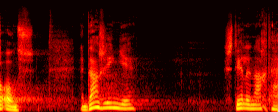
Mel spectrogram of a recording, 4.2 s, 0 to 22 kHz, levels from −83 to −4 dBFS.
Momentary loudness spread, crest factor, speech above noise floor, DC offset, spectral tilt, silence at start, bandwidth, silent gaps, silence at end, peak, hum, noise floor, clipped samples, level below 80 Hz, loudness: 22 LU; 20 dB; 34 dB; under 0.1%; -6 dB/octave; 0 s; 16 kHz; none; 0 s; -10 dBFS; none; -63 dBFS; under 0.1%; -60 dBFS; -30 LUFS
